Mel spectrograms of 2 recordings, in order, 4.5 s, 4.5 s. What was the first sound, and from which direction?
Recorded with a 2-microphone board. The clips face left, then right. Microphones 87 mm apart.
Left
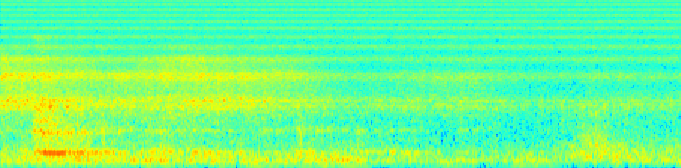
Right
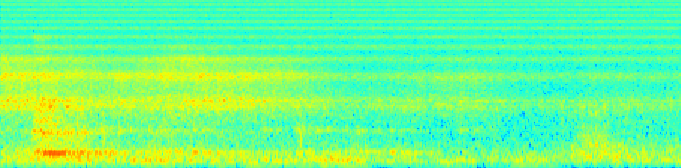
Only background noise.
